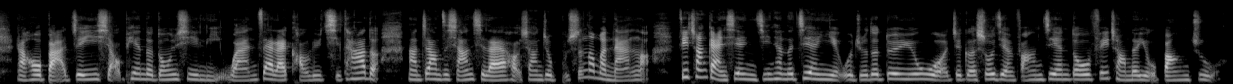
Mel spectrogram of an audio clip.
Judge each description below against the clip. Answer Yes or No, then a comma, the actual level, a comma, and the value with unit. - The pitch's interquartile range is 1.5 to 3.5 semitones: Yes, average, 2.7 semitones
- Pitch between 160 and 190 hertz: No, high, 225 Hz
